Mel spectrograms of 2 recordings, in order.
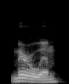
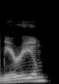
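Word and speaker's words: Meruem: was uh so yeah mirim and I said his name wrong for a long time like I kept calling him Miriam yeah because I was switching the U in the E I mean I blame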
